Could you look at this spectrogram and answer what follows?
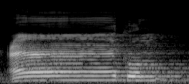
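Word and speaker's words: عنكم: Kita perhatikan gerakan bibir saya. Ankum. Kunya dia dimonyongkan. Coba ikutin sekarang. Ankum. Fokuskan. Kafnya dia didommahkan. Pengucapannya bibir perlu untuk dimonyongkan. Kemudian sampai pada huruf mem. Mem dia dalam kondisi sukun sehingga bibir sudah dalam keadaan normal.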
